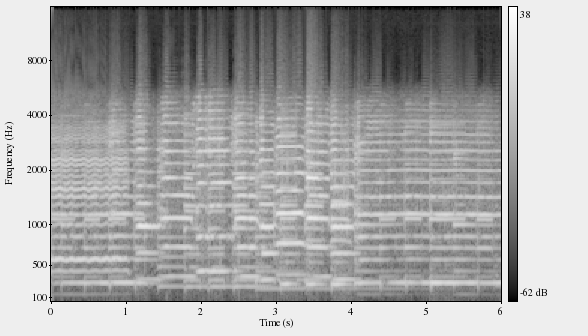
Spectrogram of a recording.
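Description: Old-time fiddle playing an instrumental break between sung verses. It bows a melody over a low string held as a steady drone, and the recording's narrow range gives it a thin, dull tone.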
